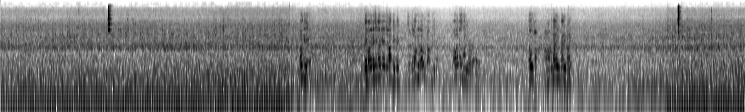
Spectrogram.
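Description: A tractor engine idles without load, a steady low, even rumble, while people talk nearby over the running motor.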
